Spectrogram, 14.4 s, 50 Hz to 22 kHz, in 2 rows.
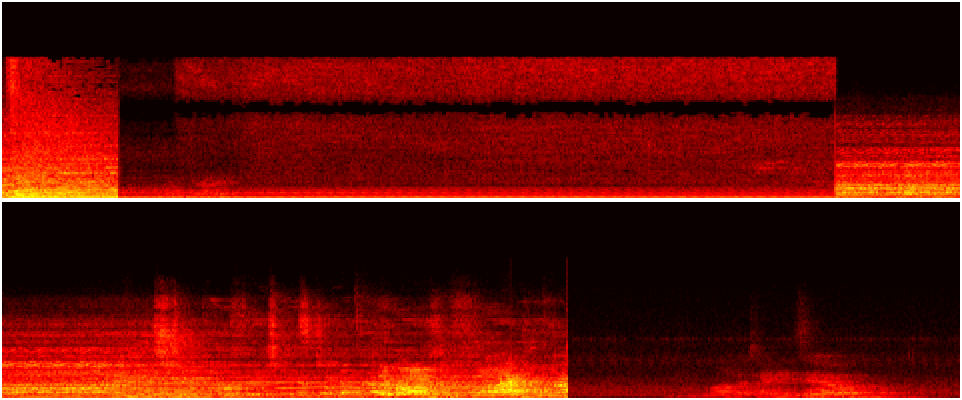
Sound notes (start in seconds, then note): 3.0 hum of airbrush machine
